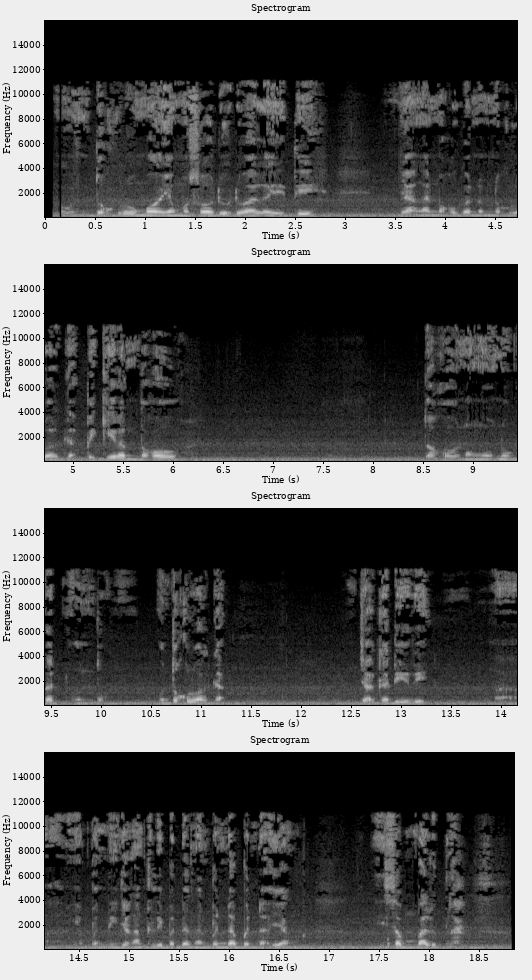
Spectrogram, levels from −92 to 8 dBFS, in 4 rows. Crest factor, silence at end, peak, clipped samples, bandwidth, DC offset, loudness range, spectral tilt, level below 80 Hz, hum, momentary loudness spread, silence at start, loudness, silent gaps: 20 dB; 0.05 s; -4 dBFS; under 0.1%; 11.5 kHz; under 0.1%; 9 LU; -4.5 dB/octave; -52 dBFS; none; 21 LU; 0.05 s; -23 LUFS; none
